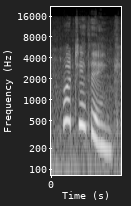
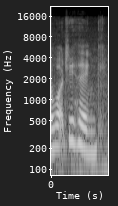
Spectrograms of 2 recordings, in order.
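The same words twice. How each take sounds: First: Very high, playful question; high sing-song pet voice; pet-talk voice. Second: Said in the usual way. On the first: Real, not acted. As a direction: ask it as if cooing to a dog.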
